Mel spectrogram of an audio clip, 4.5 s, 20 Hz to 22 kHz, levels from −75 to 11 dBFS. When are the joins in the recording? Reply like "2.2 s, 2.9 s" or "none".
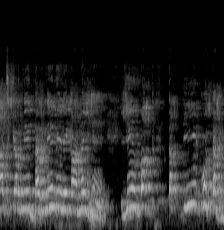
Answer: none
